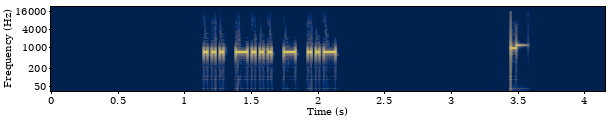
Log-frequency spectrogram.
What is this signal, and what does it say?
Morse code, heard as a keyed tone, about 41 wpm, 700 Hz. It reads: SBTU
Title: Four Challenging Letter-Number Combinations 40wpm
